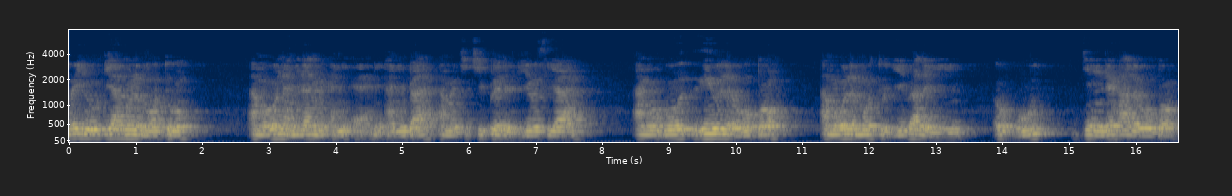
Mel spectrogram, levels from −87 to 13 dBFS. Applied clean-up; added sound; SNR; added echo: none; none; none; reverberation time 1.0 s.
